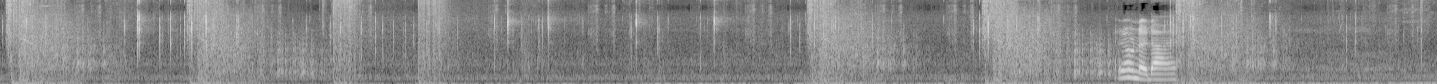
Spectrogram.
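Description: Gunshots crack in quick bursts in a video game.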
